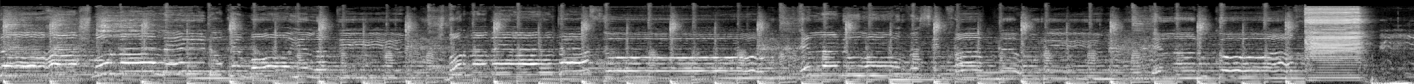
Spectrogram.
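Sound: quiz game buzzer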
